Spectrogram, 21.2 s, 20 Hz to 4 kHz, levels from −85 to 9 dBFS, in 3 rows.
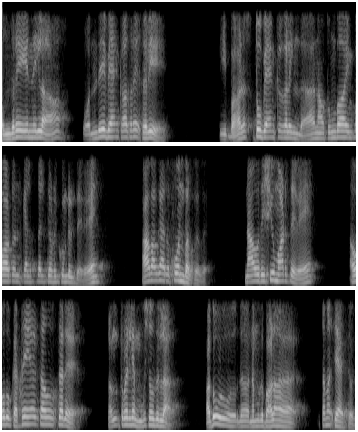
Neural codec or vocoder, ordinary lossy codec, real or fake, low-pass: codec, 16 kHz in and 24 kHz out, 0.9 kbps, LongCat-Audio-Codec, fine tuned four codebook decoder; none; fake; 3.6 kHz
